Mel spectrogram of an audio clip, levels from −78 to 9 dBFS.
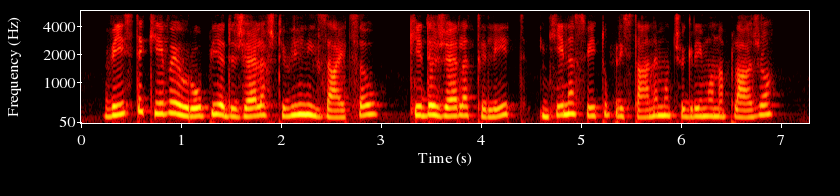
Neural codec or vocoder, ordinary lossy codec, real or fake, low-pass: codec, 24 kHz, 6 kbps, HILCodec; AAC, 32 kbps; fake; 5.4 kHz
